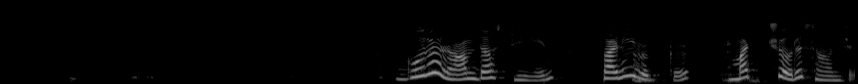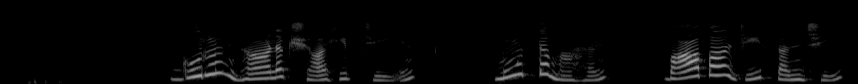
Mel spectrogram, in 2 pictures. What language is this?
Tamil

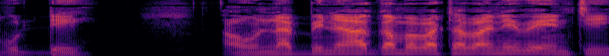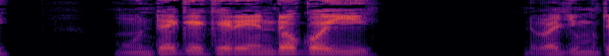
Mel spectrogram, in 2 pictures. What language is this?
Ganda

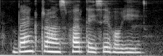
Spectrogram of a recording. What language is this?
Chhattisgarhi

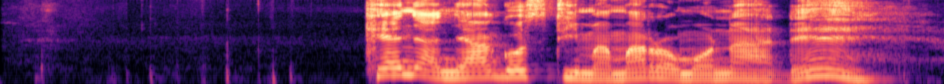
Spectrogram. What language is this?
Luo (Kenya and Tanzania)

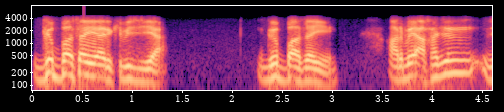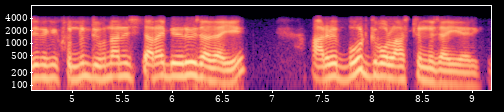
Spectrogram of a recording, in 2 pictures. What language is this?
Bodo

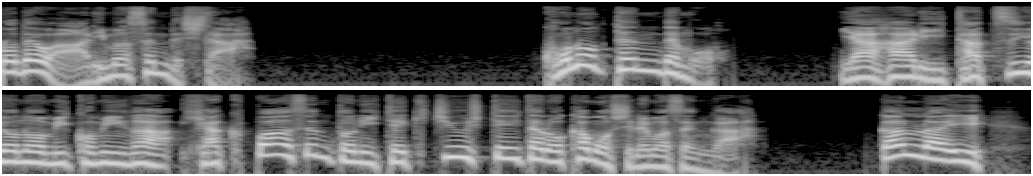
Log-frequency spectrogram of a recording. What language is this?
Japanese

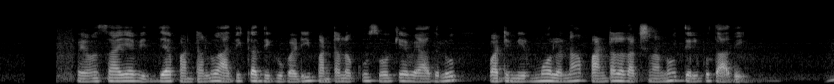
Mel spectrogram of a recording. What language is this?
Telugu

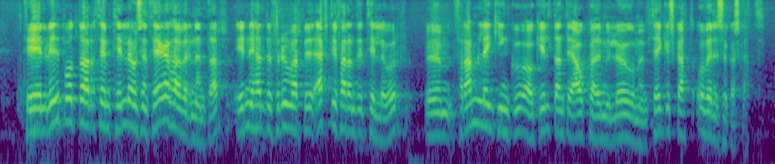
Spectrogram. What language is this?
Icelandic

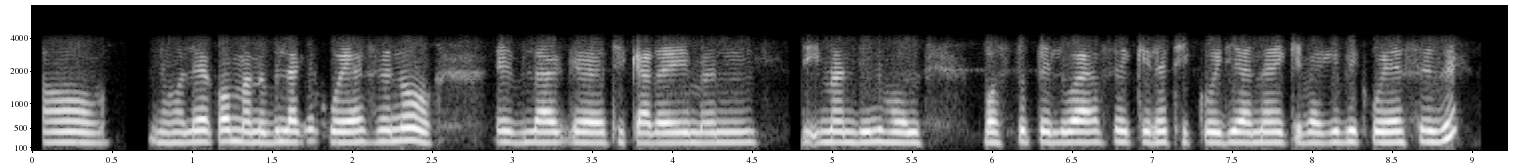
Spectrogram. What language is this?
Assamese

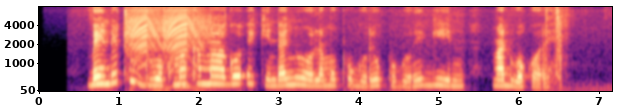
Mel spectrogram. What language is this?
Luo (Kenya and Tanzania)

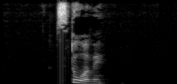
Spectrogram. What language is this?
Latgalian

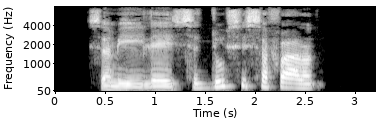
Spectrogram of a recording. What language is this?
Kabyle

